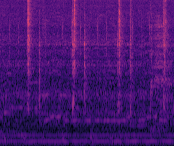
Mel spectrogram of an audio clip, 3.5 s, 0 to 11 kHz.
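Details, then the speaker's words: Sony WM-D3 recording Walkman cassette player that runs fast: sharp regular tick about once a second over a low steady hum during playback, more faults than just speed. "What's that ticking sound I hear? You hear that ticking sound in the background?"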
